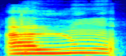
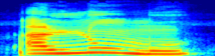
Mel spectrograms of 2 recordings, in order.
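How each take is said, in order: First: Drawn-out "Un long" with weight on long; stressing long. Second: "Un long mot" said louder with weight on "long"; emphatic repeat. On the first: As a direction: lean on the word "long", stretched. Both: Shown as a demonstration. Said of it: "Maîtriser est un long mot".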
